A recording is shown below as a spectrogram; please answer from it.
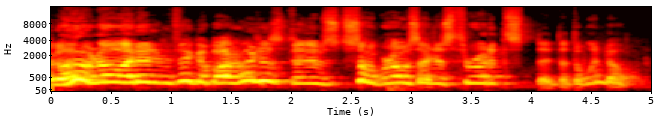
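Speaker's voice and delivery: high, fast flustered excuse; flustered friend. Retold or imitated. Friend excusing himself to the driver, high and flustered. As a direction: blurt the excuse in a panic. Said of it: "Brian's like".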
